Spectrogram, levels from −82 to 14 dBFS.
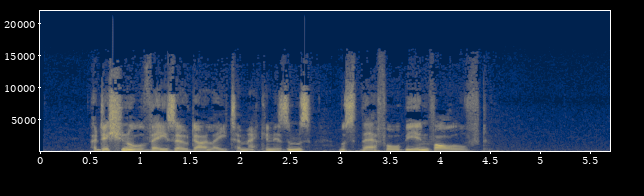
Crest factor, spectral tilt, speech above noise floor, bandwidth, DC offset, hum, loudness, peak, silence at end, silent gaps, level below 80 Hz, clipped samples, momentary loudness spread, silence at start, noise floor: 20 dB; -2.5 dB/octave; 37 dB; 16 kHz; under 0.1%; none; -16 LUFS; 0 dBFS; 1.1 s; none; -44 dBFS; under 0.1%; 10 LU; 0.5 s; -55 dBFS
